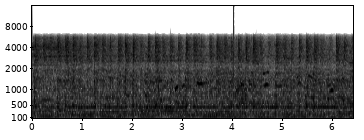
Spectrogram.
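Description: Live rock band playing in a concert hall: a drum kit keeps a fast, steady beat on the cymbals under guitar.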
